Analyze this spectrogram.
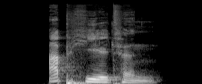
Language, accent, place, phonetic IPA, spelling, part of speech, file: German, Germany, Berlin, [ˈapˌhiːltn̩], abhielten, verb, De-abhielten.ogg
- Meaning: inflection of abhalten: 1. first/third-person plural dependent preterite 2. first/third-person plural dependent subjunctive II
